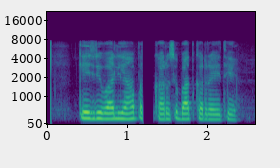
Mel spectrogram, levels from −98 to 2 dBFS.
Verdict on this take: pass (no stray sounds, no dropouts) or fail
fail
